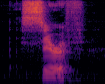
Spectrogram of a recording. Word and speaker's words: Şeref: um let's see here okay so first up serif is how you say it from Istanbul freaking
